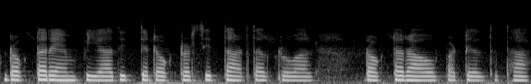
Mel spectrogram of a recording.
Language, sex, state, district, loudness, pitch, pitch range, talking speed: Hindi, female, Chhattisgarh, Raipur, -18 LUFS, 195 Hz, 190-200 Hz, 115 wpm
